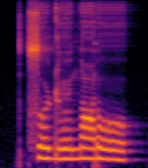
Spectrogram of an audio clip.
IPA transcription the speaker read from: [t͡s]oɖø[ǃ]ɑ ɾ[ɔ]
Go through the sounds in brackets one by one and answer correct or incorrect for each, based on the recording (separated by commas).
correct, incorrect, incorrect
